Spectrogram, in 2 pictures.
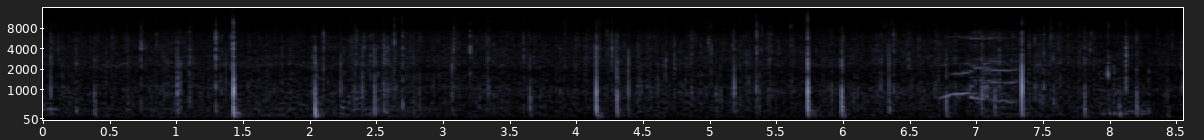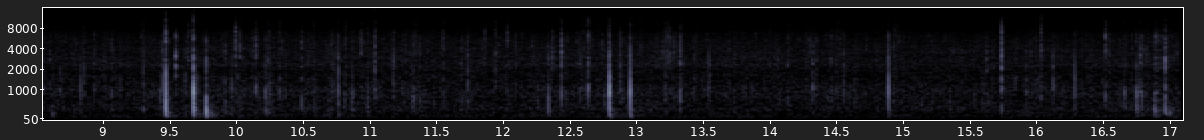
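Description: Steady rain, with heavy drops landing on nearby leaves and branches as irregular sharp ticks. A brief wavering high call sounds about seven seconds in.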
